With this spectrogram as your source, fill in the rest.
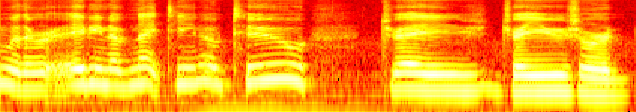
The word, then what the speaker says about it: dreuj: And Versus ranked third team with a rating of 1902, dreuj or dreuj I, versus brisk. I pronounce it dreuj.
